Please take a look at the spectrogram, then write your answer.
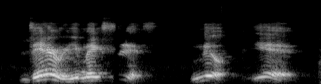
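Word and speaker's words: Derry: Someone Frank said dairy. Milk like mother's milk. Dair. Maybe I'm saying it wrong. D E R R Y. Dairy like Terry.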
